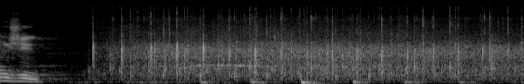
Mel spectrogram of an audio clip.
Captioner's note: audience applauding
